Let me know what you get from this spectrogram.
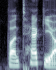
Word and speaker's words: Fontecchio: Simone Fontecchio, I guess, is the right pronunciation. – If it's E-C-C-I-O, it's Eck. Yeah. – Fontecchio.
